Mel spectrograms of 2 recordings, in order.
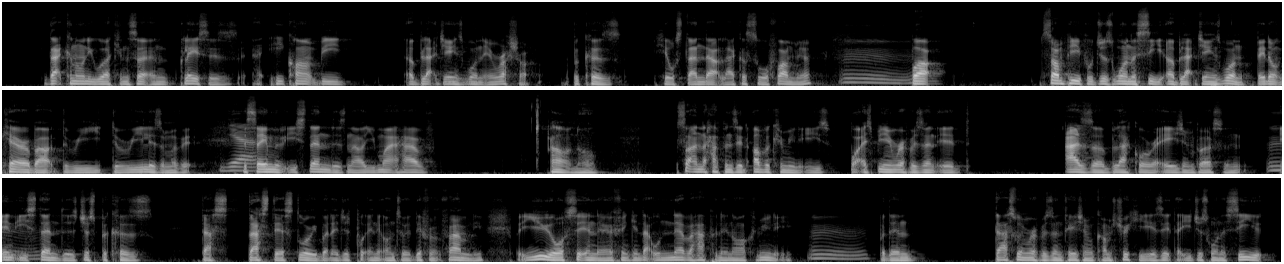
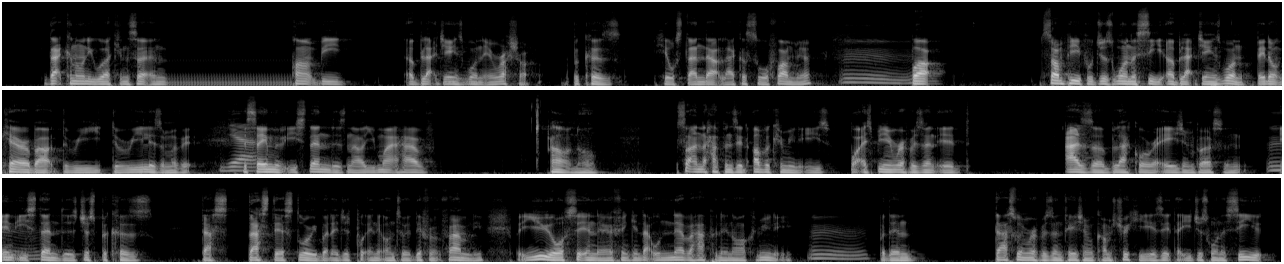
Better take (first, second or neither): first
